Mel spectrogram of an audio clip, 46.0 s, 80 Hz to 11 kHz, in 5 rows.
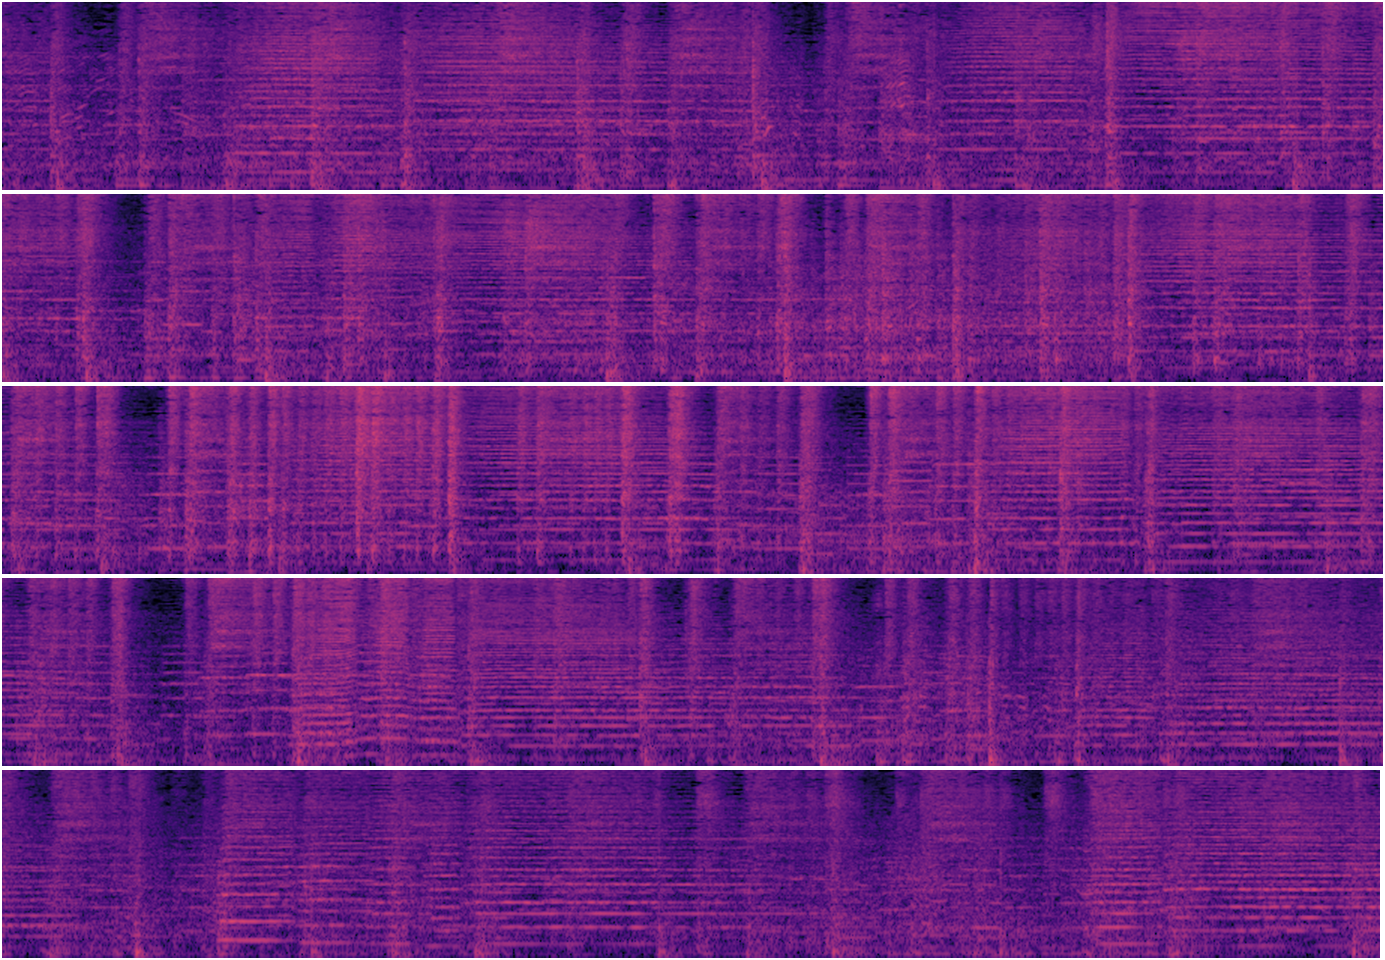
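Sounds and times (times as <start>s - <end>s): brass band playing: 0.0s - 46.0s
bass drum and snare beat: 29.4s - 46.0s.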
